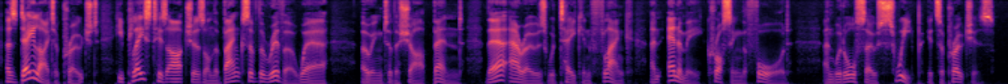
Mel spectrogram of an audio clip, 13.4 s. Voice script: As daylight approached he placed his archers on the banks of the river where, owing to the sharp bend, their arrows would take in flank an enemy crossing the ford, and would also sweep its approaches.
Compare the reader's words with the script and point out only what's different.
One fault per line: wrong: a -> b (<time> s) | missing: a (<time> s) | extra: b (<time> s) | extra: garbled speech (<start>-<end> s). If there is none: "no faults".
no faults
